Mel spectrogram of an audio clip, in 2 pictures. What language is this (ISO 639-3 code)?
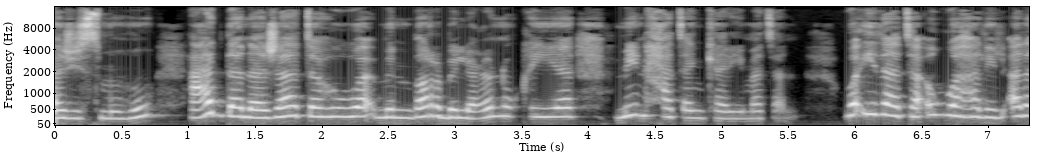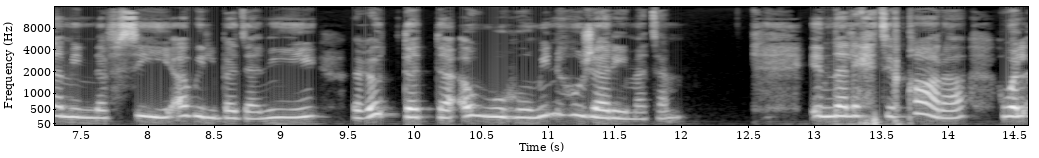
ara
